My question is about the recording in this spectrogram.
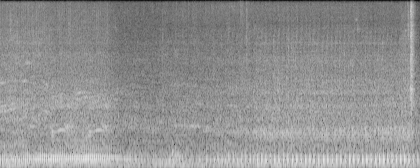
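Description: Motorcycle engine running close by, with a low, even putter that becomes a rapid, regular pulsing in the second half.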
